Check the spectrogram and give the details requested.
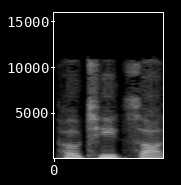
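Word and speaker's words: potica: for the first lady poo pronounced potitsa is a Slovenian dessert which the pontiff reportedly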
